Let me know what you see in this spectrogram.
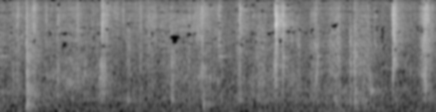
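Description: Mouth close to the microphone chewing crisp deep-fried onion pakoras (piyaji): irregular sharp crunches every half second to a second, the loudest about four seconds in, and a fresh bite near the end.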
